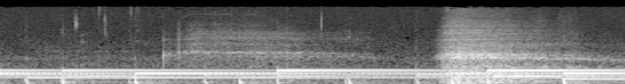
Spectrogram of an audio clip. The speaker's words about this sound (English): I'm taking a deep breath before I begin today.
